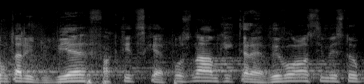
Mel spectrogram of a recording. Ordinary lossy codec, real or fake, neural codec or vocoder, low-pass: AAC, 64 kbps; real; none; 14.4 kHz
